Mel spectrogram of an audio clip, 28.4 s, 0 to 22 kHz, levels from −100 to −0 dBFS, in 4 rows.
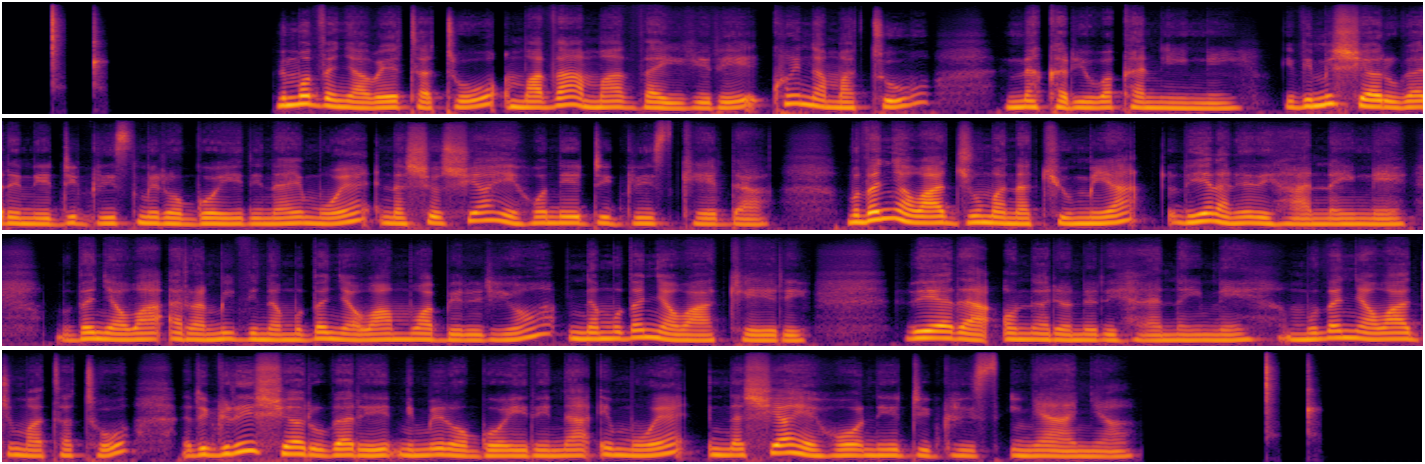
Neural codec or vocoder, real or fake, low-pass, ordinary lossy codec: autoencoder, 48 kHz, 32 numbers a frame, DAC-VAE, trained on Japanese speech; fake; 19.8 kHz; none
